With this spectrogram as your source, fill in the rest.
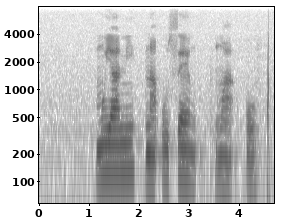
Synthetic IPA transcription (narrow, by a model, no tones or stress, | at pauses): mujani | nausɛŋwa | u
